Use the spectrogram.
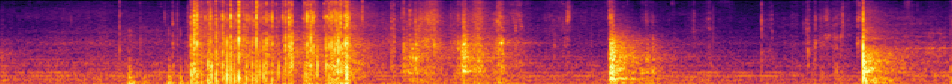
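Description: A deck of cards is shuffled close by in several riffling bursts, each a rapid fluttering rattle followed by sharp taps and pauses between.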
